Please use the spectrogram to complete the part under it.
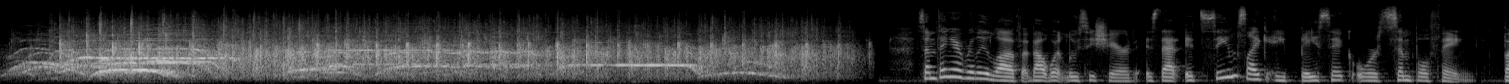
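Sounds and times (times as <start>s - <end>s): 
crowd applauding: 0.0s - 8.8s
speech: 9.2s - 15.0s.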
